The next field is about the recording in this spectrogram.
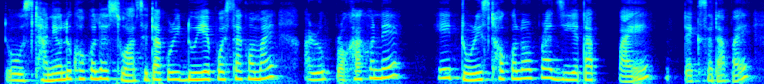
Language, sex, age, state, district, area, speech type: Assamese, female, 18-30, Assam, Dibrugarh, rural, spontaneous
